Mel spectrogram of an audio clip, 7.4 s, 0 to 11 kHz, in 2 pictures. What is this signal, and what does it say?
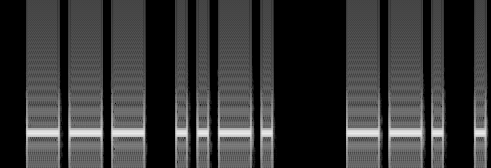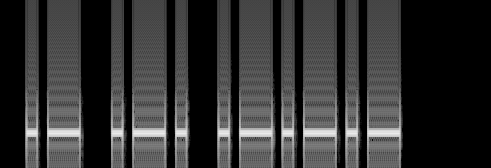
Morse code, heard as a keyed tone, about 15 wpm, 700 Hz. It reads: OF GEAR.
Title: Sentences from Top 1400 Words 15wpm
